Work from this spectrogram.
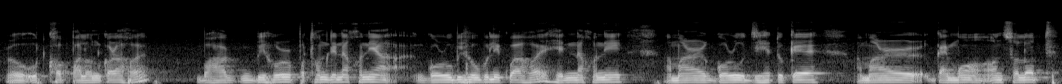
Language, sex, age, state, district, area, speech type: Assamese, male, 45-60, Assam, Lakhimpur, rural, spontaneous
